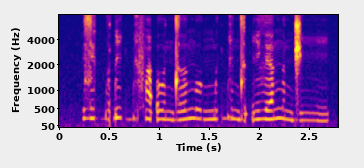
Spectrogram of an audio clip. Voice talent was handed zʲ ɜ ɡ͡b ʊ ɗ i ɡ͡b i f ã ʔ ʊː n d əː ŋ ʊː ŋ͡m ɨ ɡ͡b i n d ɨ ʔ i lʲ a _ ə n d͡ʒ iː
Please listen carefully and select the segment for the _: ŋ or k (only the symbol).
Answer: ŋ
